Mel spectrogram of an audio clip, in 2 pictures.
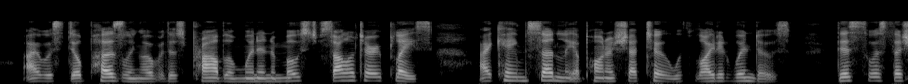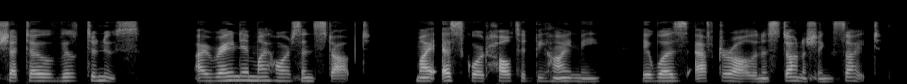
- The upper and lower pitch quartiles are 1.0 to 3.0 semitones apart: Yes, narrow, 2.4 semitones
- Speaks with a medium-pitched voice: Yes, medium, 155 Hz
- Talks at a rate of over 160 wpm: No, average, 150 wpm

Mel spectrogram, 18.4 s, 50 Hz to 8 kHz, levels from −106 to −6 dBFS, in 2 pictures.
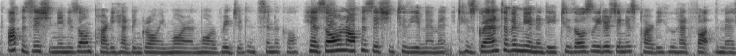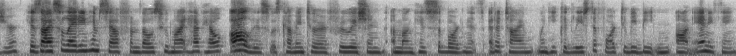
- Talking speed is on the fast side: Yes, fast, 210 wpm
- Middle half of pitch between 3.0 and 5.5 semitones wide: No, narrow, 2.6 semitones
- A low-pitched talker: No, high, 210 Hz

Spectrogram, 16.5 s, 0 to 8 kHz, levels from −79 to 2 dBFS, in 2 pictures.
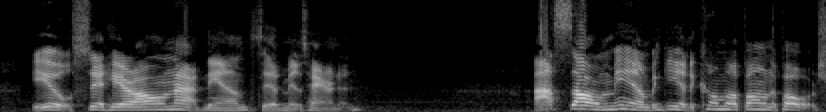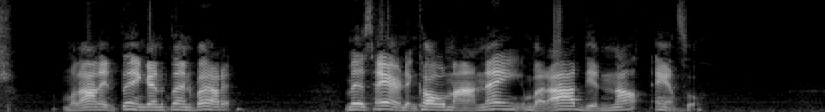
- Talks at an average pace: No, slow, 125 wpm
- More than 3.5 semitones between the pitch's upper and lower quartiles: No, average, 3.2 semitones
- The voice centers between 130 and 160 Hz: No, high, 200 Hz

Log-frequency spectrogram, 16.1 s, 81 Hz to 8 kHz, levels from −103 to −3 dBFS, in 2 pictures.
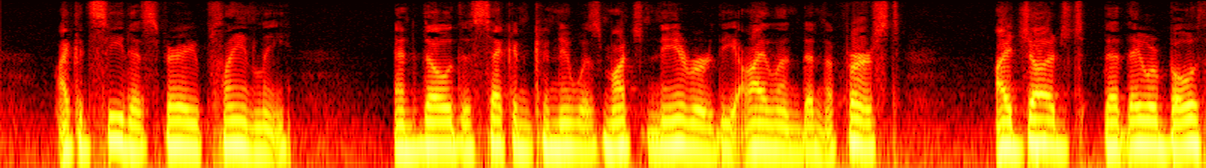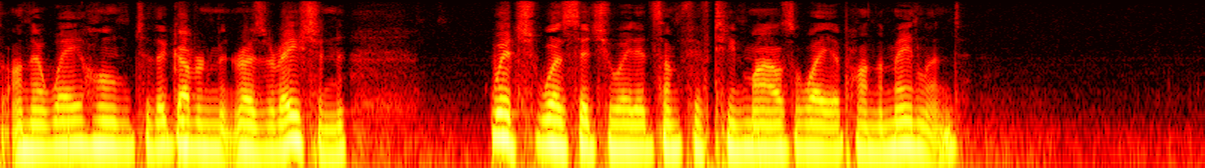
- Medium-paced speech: Yes, average, 160 wpm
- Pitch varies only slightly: Yes, narrow, 1.5 semitones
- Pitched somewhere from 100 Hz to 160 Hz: Yes, low, 135 Hz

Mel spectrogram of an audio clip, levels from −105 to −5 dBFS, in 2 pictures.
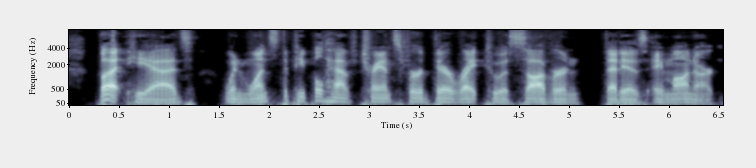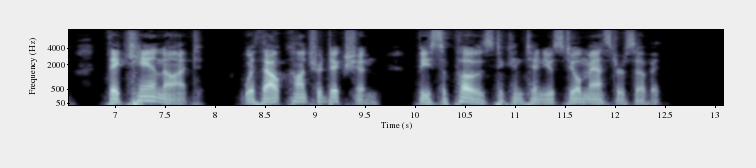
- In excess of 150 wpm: No, average, 140 wpm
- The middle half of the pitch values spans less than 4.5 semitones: Yes, average, 3.5 semitones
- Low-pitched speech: Yes, very low, 85 Hz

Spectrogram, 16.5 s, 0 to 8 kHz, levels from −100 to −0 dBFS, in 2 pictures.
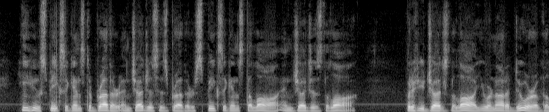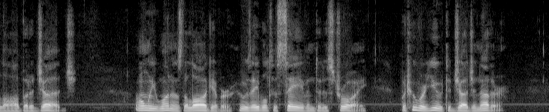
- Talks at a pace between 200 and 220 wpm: Yes, fast, 205 wpm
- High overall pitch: No, low, 125 Hz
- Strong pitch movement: No, average, 3.5 semitones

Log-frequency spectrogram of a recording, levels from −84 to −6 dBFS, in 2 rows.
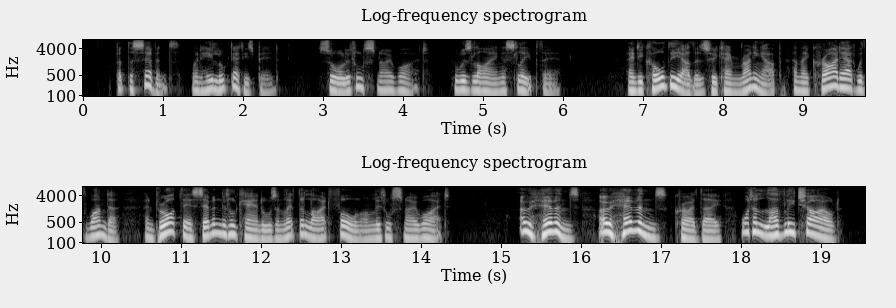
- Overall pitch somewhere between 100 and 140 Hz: No, medium, 155 Hz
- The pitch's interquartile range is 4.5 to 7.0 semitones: Yes, wide, 5.4 semitones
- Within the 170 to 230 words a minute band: Yes, average, 180 wpm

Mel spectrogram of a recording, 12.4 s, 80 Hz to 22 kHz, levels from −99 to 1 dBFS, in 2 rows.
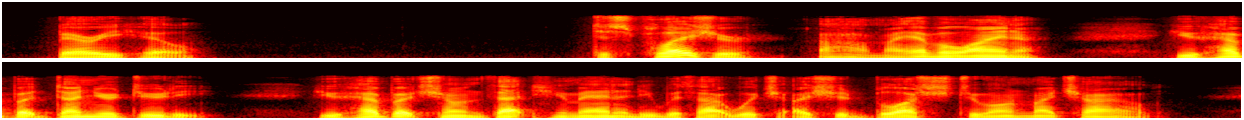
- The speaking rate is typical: No, slow, 125 wpm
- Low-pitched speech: Yes, very low, 90 Hz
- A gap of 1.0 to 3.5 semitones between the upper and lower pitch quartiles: Yes, average, 3.0 semitones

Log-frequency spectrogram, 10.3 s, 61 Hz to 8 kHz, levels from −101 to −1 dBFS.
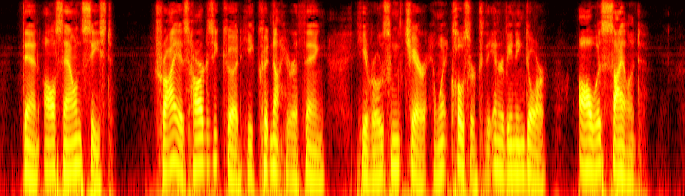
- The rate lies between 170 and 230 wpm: Yes, average, 180 wpm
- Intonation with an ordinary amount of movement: Yes, average, 3.8 semitones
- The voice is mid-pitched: No, low, 110 Hz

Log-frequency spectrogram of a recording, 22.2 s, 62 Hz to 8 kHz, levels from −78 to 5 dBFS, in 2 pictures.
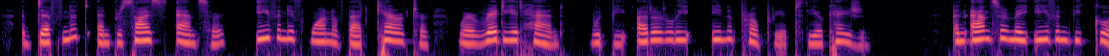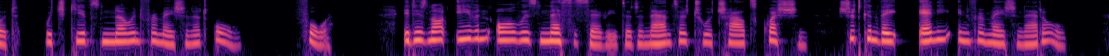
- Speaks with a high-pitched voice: Yes, high, 230 Hz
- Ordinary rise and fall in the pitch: Yes, average, 4.6 semitones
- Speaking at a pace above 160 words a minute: No, average, 145 wpm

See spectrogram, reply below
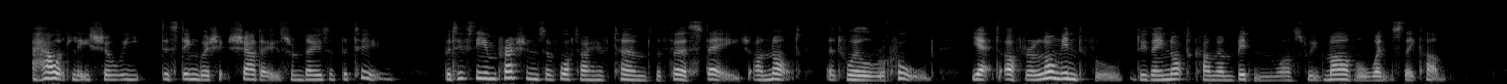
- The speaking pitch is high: Yes, high, 225 Hz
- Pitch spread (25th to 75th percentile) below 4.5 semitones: Yes, average, 2.8 semitones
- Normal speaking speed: Yes, average, 180 wpm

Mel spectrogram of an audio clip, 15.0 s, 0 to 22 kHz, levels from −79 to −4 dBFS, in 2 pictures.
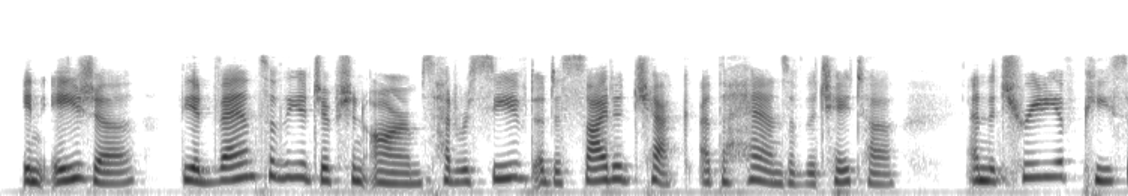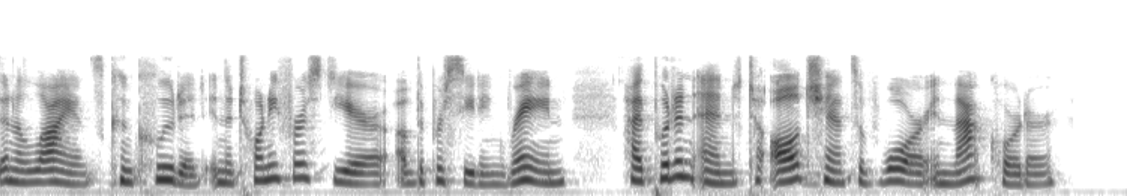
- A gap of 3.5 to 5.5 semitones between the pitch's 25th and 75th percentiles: Yes, average, 3.9 semitones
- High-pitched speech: Yes, high, 215 Hz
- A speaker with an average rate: Yes, average, 190 wpm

